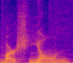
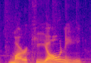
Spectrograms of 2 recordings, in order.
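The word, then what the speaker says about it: Marchionne: like the way Sergio Marion pronounces his name I used to pronounce it marioni until I learned he pronounces it Marion and I know this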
